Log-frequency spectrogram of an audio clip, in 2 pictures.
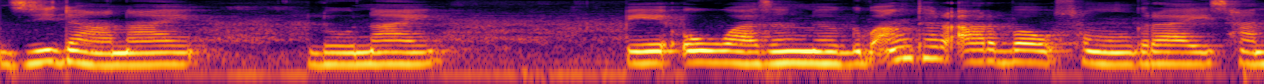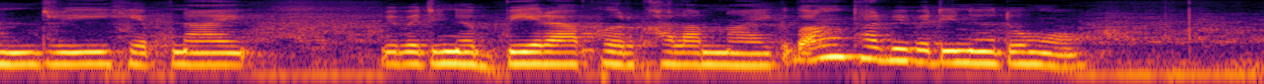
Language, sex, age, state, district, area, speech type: Bodo, female, 30-45, Assam, Kokrajhar, urban, spontaneous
